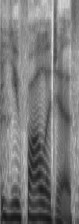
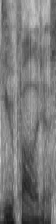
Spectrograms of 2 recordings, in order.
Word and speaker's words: ufologist: that is actually how it's pronounced, ufologist. A ufologist.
